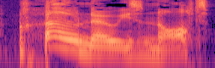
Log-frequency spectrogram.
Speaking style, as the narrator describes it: Elizabeth sighed

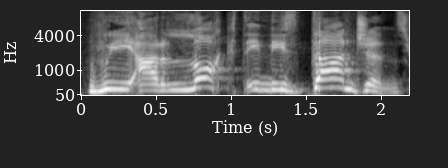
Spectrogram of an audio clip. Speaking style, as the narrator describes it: Radu screamed wrathfully

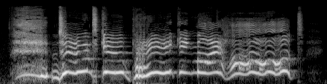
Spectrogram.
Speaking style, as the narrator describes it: Caroline screamed dramatically

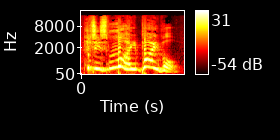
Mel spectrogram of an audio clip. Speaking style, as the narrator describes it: Park shouted angrily

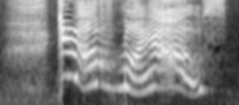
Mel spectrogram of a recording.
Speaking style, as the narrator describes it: Loretta screamed

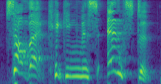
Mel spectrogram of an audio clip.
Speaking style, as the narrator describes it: She snapped

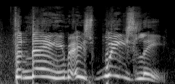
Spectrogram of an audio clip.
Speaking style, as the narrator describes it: Arthur thundered back

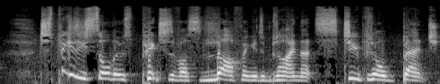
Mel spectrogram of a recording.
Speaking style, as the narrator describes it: he spat out sullenly

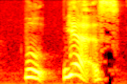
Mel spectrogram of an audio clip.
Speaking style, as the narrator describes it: she responded irritably

